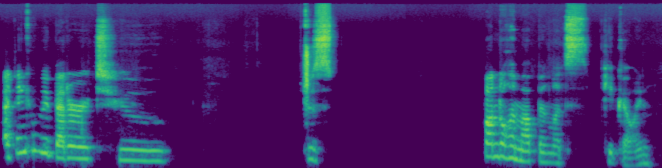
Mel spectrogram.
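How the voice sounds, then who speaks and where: A woman's voice: on the high side, big pitch swings, unhurried, no echo. Practical party member, played by a woman, tabletop fantasy, polite, matter-of-fact, dry sound.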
